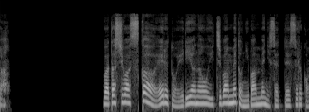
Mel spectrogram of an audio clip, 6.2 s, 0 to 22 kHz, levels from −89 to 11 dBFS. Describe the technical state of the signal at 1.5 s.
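At 1.5 s the signal is just coming out of a rebuffering stall that began at 0.42 s. The player exhausted its downloaded audio and halted, leaving about 1.08 s of silence, then resumes at 1.50 s exactly where it stopped, with no content lost.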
